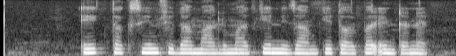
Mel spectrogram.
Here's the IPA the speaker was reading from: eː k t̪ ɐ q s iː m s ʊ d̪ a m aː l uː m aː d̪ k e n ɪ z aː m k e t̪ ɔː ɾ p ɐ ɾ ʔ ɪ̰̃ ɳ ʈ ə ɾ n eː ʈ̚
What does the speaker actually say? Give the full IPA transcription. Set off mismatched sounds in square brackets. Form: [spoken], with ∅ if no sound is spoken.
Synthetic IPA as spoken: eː k t̪ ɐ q s iː m [ʃ] ʊ d̪ a m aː l uː m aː [t̪] k e n ɪ z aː m k e t̪ ɔː ɾ p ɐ ɾ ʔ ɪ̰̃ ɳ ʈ ə ɾ n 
